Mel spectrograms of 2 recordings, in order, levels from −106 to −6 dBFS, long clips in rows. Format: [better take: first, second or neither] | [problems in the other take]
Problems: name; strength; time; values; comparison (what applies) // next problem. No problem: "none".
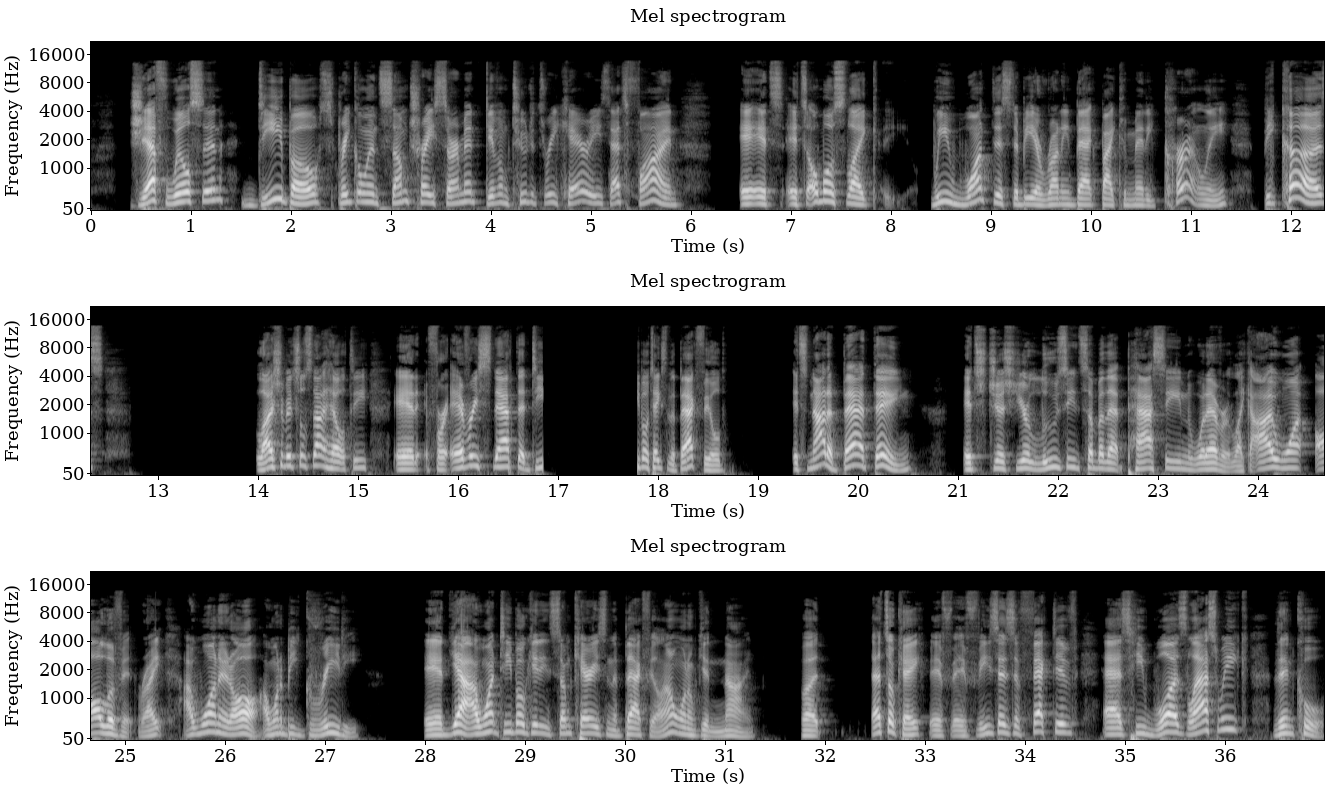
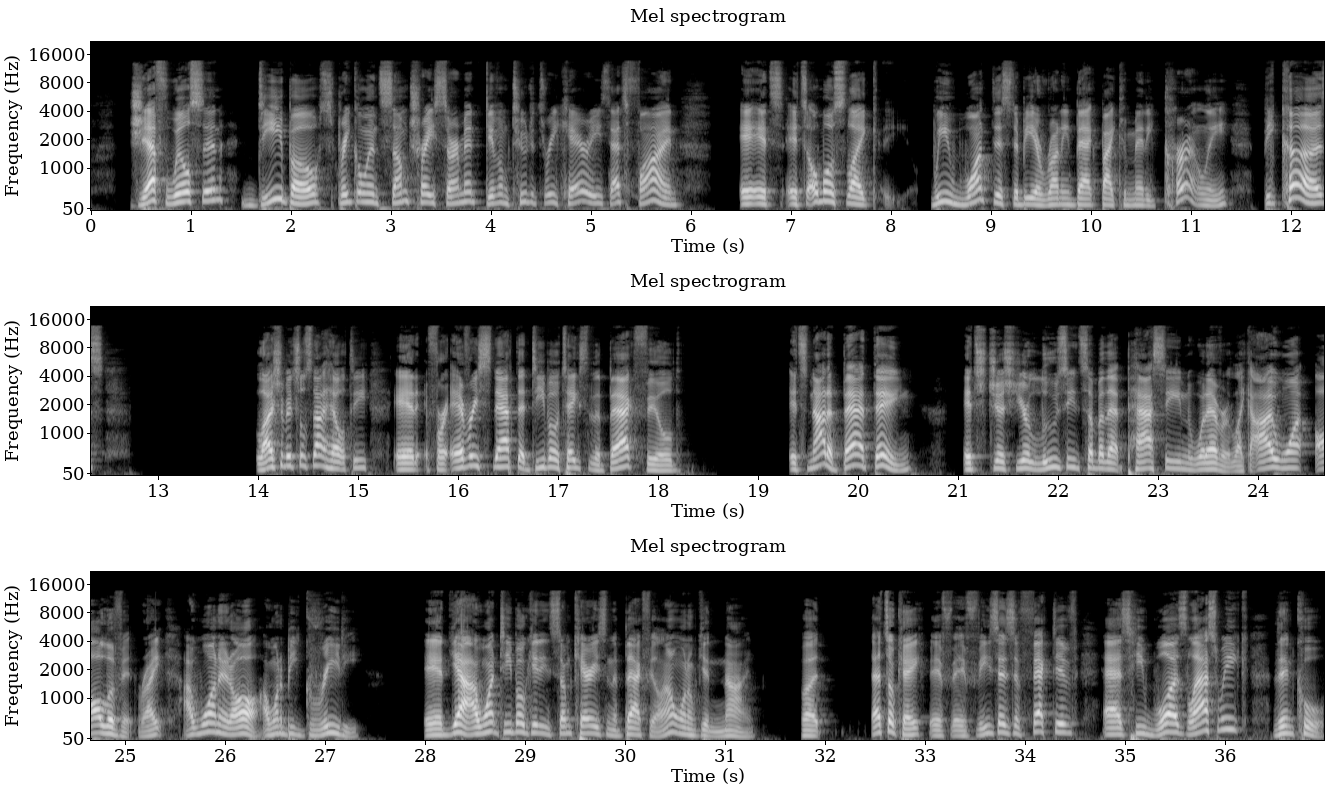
second | audio freezing; at 17 s for 1 s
